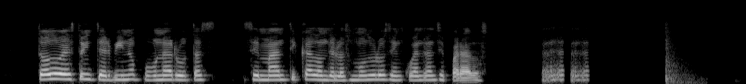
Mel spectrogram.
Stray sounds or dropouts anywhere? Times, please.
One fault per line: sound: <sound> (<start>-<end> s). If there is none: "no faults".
sound: laugh (5.4-5.9 s)
sound: thud (6.7-7.1 s)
